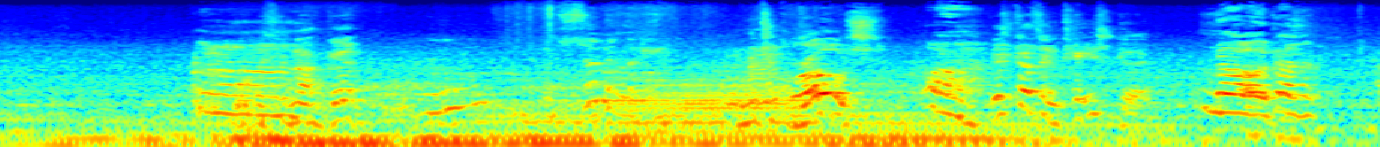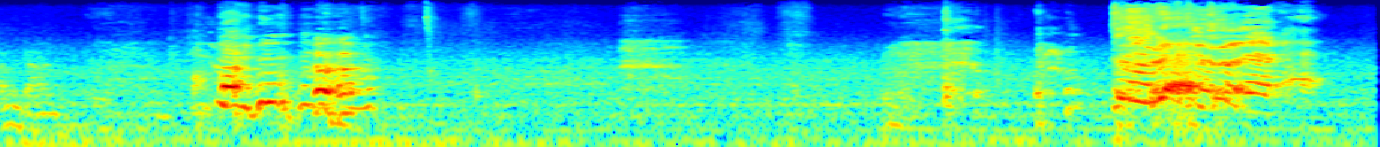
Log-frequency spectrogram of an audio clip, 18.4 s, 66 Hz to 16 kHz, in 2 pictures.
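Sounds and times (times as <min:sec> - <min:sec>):
speech: 0:02.1 - 0:04.4, 0:05.1 - 0:09.8, 0:10.5 - 0:11.8
person coughing after inhaling hot food: 0:15.2 - 0:18.1.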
